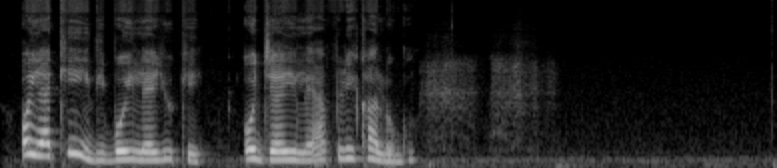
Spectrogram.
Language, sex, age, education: Yoruba, female, 30-45, tertiary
